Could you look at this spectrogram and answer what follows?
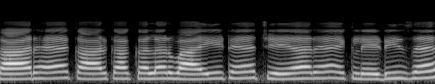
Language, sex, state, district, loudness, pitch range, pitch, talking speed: Hindi, female, Chhattisgarh, Raipur, -15 LUFS, 255-280 Hz, 270 Hz, 165 wpm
